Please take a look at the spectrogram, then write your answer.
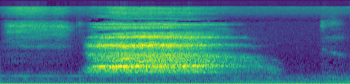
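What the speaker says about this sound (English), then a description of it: "Cleansing breath." A long, audible cleansing exhale during a guided neck-stretching exercise, a soft airy rush of breath lasting about three seconds against a quiet room hum.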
